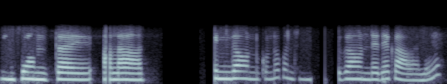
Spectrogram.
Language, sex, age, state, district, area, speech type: Telugu, female, 30-45, Andhra Pradesh, Eluru, rural, conversation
